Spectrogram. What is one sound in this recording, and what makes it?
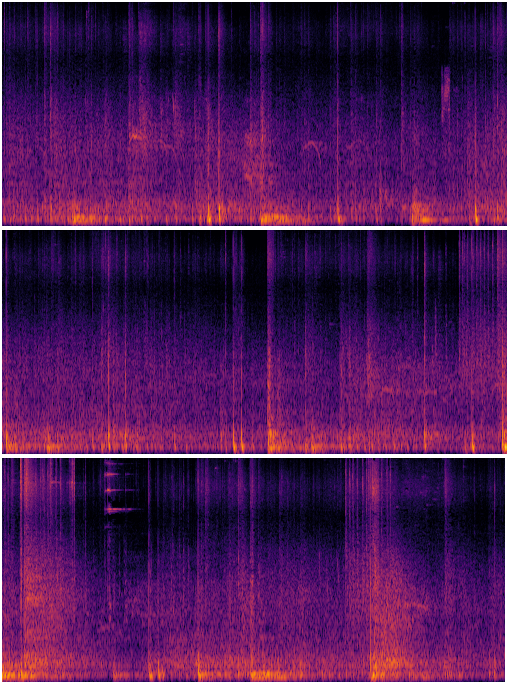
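Explosions boom and rumble with a deep roar.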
